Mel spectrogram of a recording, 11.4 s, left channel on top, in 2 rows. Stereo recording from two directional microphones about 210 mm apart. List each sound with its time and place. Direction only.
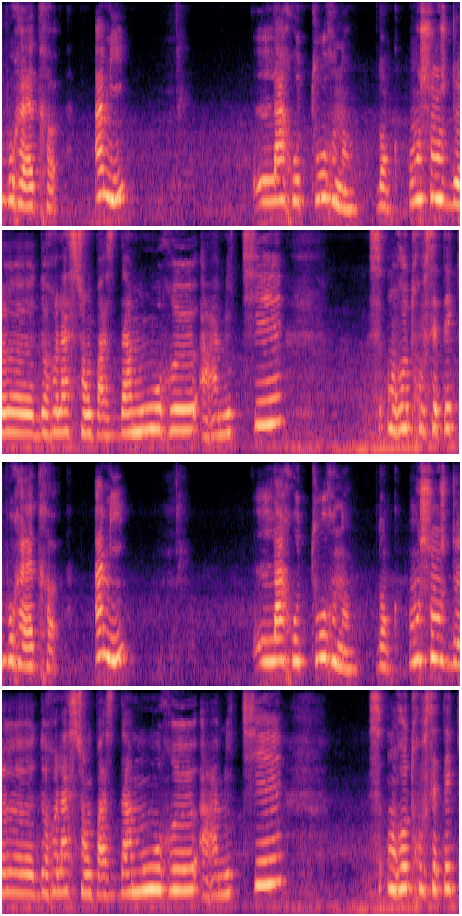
0.1 s a woman's voice: 45° right (ahead or behind)
3.2 s speech: 45° right (ahead or behind)
10.2 s speech: 45° right (ahead or behind)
